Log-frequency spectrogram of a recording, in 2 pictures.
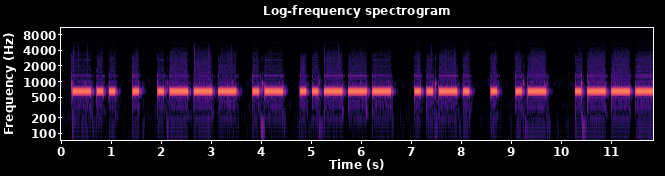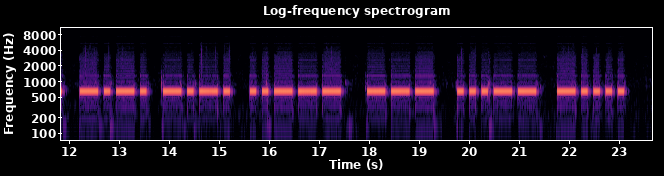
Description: Morse code, heard as a keyed tone, about 10 wpm, 660 Hz. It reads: DE JA2FEA JCC 2O36
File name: jh8cbh / 2022cw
